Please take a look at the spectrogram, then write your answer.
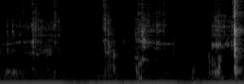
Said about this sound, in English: We gotta, we gotta, we gotta take a sip of this lemonade on that.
